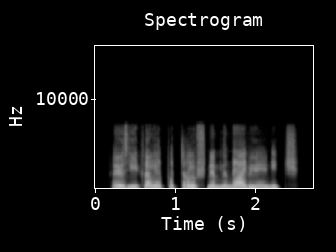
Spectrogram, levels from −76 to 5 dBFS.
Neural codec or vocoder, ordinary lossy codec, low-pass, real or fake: codec, 16 kHz, 0.5 kbps, FreqCodec, larger model; none; 7.2 kHz; fake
